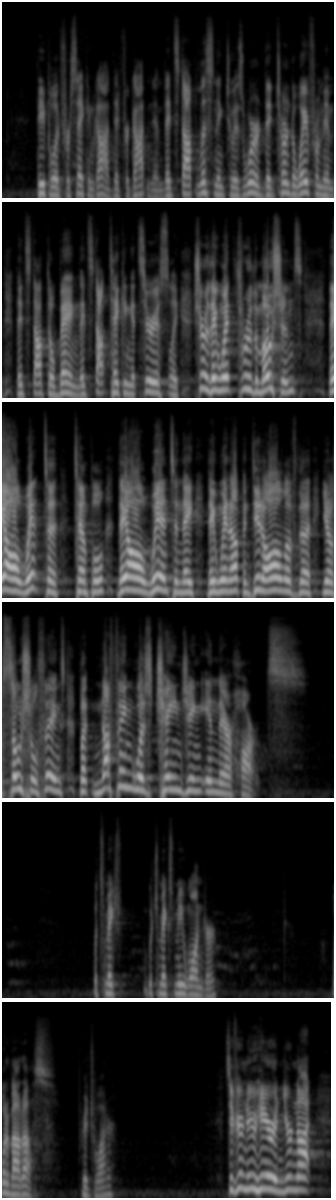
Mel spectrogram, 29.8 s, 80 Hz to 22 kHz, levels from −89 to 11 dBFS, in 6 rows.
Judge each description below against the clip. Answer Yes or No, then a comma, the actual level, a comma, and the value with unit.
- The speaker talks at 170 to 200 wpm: No, average, 160 wpm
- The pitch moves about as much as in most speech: No, wide, 5.8 semitones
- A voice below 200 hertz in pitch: No, high, 205 Hz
